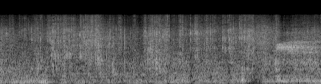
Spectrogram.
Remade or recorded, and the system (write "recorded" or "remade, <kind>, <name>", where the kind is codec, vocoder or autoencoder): recorded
